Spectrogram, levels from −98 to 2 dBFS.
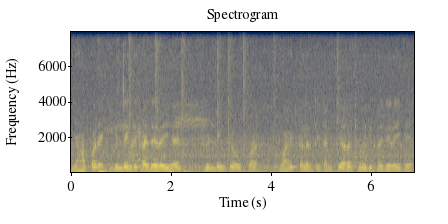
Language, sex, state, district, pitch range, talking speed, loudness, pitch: Hindi, male, Chhattisgarh, Korba, 145-165 Hz, 185 wpm, -17 LUFS, 150 Hz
